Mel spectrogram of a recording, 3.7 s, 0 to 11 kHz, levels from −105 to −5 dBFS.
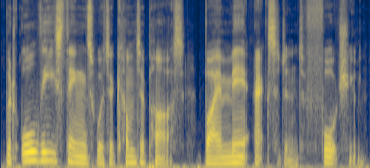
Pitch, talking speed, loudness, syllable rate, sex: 125 Hz, 245 wpm, -19 LUFS, 7.0 syllables/s, male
